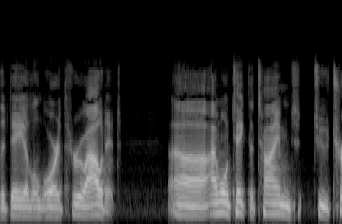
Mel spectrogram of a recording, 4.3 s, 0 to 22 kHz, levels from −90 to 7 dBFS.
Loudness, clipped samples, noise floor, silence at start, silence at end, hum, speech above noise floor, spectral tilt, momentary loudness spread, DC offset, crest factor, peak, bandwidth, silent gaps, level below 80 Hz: -26 LUFS; under 0.1%; -72 dBFS; 0 s; 0 s; none; 46 dB; -6.5 dB/octave; 8 LU; under 0.1%; 18 dB; -8 dBFS; 8.2 kHz; none; -74 dBFS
